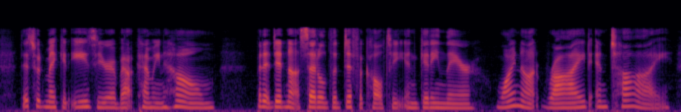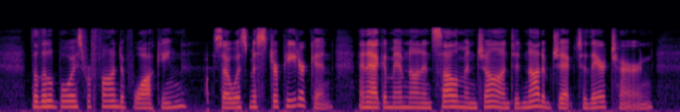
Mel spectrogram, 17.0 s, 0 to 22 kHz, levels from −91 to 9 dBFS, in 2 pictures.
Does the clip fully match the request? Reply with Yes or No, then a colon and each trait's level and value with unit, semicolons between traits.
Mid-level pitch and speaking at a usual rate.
Yes: medium, 180 Hz; average, 160 wpm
